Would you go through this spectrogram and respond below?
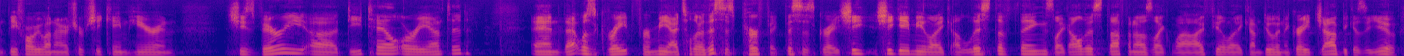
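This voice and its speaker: A man making church announcements in a relaxed, upbeat way, dropping ums as he goes. His mid-range voice is smooth and clear. A long reverb hangs in the hall. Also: medium pitch. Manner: casual, upbeat, with filler ums. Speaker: pastor.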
